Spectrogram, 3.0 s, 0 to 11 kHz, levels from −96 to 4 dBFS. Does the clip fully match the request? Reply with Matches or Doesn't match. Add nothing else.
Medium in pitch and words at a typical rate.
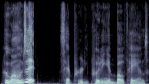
Matches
